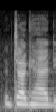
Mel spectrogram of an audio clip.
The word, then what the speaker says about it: Jughead: Did I say his name right? – Yeah. – Jughead, yeah.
